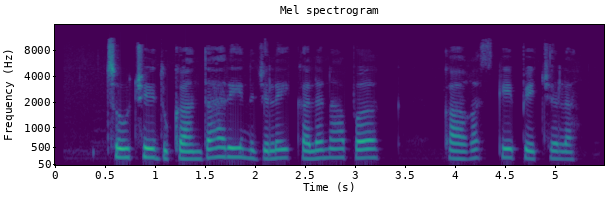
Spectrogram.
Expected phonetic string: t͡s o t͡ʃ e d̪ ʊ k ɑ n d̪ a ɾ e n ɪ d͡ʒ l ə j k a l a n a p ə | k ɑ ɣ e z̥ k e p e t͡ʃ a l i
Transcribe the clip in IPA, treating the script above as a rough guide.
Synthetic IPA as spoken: t͡s o t͡ʃ e d̪ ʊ k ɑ n d̪ ɑ ɾ e n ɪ d͡ʒ l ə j k a l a n a p ə | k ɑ ɣ a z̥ k e p e t͡ʃ ə l a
